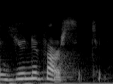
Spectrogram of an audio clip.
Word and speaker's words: university: and uncle but a university this is because the letter U at the beginning of University sounds like you a IFA known includes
